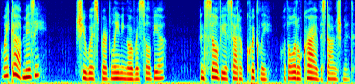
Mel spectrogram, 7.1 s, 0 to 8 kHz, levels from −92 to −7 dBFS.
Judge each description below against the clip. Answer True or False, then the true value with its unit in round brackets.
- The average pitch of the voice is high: True (215 Hz)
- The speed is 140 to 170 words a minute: True (160 wpm)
